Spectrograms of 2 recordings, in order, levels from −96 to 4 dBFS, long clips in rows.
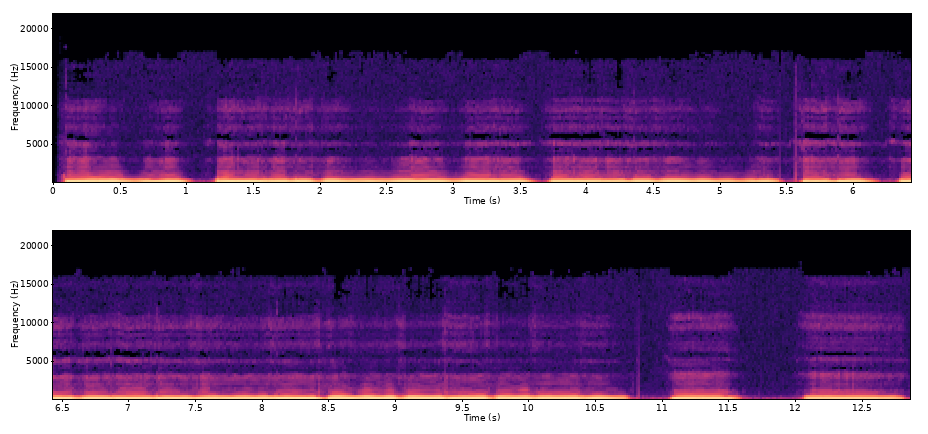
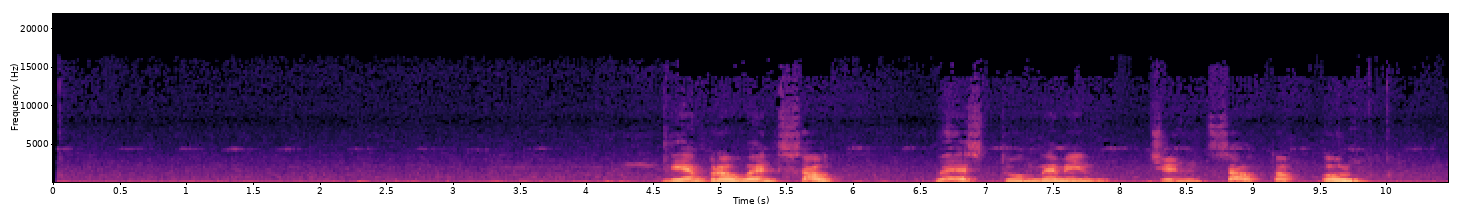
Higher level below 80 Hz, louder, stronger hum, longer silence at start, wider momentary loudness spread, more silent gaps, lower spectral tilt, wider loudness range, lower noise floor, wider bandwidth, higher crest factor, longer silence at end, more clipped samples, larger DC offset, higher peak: second, -48 dBFS vs -42 dBFS; first, -8 LUFS vs -18 LUFS; neither; second, 0.1 s vs 1 s; second, 5 LU vs 14 LU; neither; first, -12 dB/octave vs -8 dB/octave; about the same, 2 LU vs 4 LU; second, -36 dBFS vs -47 dBFS; second, 3.3 kHz vs 10.5 kHz; second, 6 dB vs 20 dB; second, 0.05 s vs 0.6 s; neither; neither; about the same, 0 dBFS vs -2 dBFS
